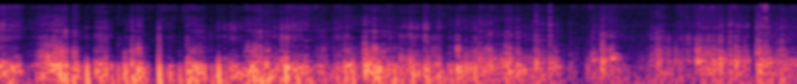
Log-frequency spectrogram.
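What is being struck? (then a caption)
Fabric baseball cap. Fingernails scratch along the stitched rows of the brim of a black Adidas fabric baseball cap. The result is a continuous, rough, rasping scratch made of quick, dense strokes. It sounds muffled and low-heavy, with little brightness.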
